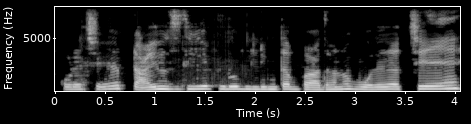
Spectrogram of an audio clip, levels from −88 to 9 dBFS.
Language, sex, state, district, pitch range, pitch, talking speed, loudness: Bengali, female, West Bengal, North 24 Parganas, 215-245 Hz, 225 Hz, 145 wpm, -14 LUFS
